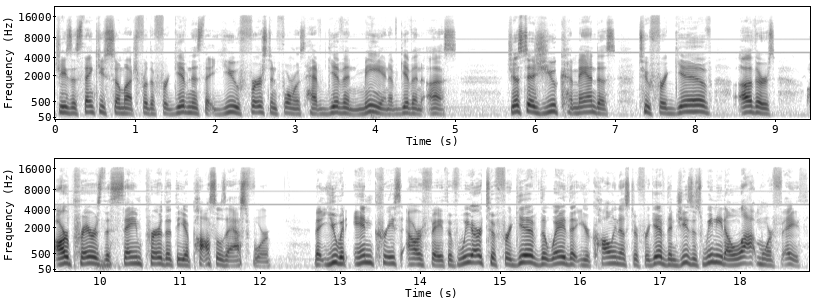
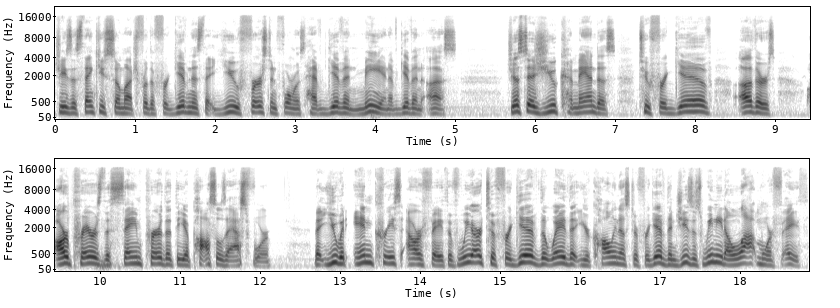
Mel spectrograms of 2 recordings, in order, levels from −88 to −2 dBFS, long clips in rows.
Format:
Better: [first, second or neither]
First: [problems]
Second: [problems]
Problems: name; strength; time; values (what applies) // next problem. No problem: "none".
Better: second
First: high-pitched whine; faint; throughout; 5 kHz, 30 dB below the speech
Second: none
